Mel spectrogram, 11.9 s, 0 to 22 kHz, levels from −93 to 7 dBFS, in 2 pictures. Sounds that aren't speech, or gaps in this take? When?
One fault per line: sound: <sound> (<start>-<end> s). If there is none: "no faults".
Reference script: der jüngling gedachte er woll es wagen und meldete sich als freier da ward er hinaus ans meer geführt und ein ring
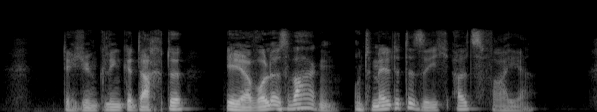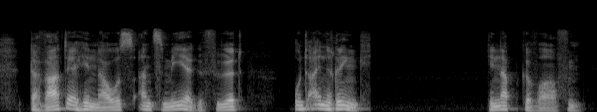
no faults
